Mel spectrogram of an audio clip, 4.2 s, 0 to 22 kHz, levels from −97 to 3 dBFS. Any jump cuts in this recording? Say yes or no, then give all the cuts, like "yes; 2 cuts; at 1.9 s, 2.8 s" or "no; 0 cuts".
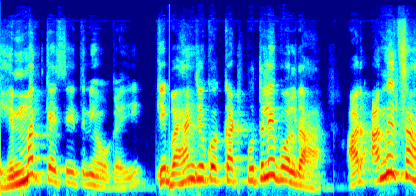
yes; 1 cut; at 1.7 s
